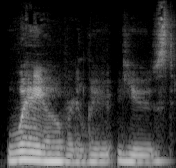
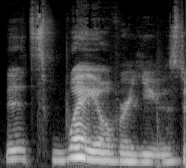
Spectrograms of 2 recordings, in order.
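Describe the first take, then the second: First: "way" drawn out very slowly and weighted; heavy stress on way. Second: "way" stretched and stressed, slow. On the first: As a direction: drag out "way" heavily in "Way overused". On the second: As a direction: lean on "way" in "It's way overused". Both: Shown as a demonstration.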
